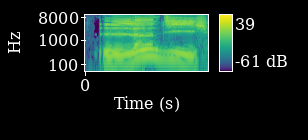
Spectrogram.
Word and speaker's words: lundi: And in France, the week starts with lundi, Monday. Lundi, lundi. Okay, remember, UN is pronounced like un.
